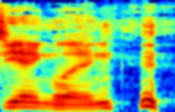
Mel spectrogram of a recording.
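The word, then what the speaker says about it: Yuengling: I'm probably mispronouncing it, so I could be a racist. – No, you're not mispronouncing it. It's Yingling.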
